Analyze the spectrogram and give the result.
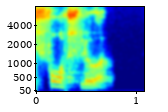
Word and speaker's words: Vosloo: For instance, myself here, my surname is Vosloo, spelled V-O-S-L-O-O.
